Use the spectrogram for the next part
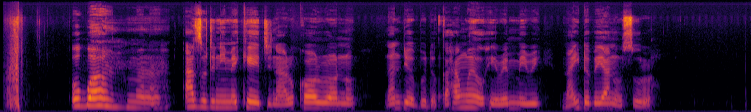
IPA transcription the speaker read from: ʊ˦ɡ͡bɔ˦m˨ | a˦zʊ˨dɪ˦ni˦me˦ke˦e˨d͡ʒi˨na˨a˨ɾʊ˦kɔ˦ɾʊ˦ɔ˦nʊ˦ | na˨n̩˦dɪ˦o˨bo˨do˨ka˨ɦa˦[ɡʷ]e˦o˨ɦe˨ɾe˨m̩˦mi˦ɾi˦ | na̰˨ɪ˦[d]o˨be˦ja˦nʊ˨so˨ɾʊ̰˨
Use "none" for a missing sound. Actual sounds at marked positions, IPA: ŋʷ, d

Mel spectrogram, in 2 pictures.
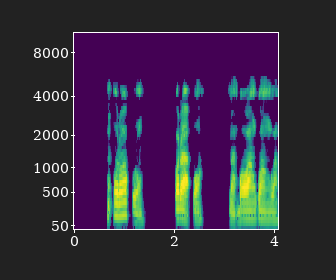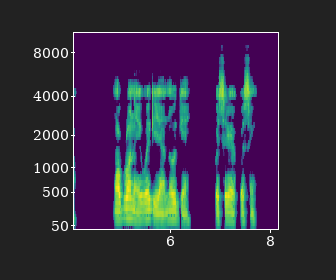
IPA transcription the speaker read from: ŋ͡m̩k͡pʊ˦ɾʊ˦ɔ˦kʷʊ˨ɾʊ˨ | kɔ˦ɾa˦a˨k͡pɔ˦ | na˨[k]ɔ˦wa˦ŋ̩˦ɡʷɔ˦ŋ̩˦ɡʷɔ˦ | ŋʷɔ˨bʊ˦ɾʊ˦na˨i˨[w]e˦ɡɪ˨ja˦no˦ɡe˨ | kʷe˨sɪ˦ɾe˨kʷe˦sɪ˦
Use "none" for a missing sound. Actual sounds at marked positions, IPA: k͡p, w

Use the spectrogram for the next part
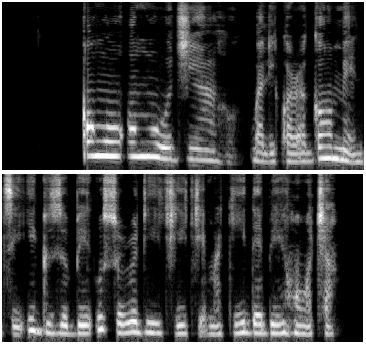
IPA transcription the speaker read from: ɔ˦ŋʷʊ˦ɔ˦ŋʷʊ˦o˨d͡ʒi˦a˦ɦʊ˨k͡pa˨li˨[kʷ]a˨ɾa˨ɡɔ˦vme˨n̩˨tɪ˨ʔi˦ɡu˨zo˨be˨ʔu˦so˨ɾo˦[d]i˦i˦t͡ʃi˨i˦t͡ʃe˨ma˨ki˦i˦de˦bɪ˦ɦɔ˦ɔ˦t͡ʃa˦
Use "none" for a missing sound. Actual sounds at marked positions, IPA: kʷ, d

